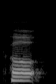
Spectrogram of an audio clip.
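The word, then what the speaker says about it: Coquelicot: it here, and every time I mess it up, and it's Coquilico. Anyways, the question is hard. Naming things is hard. It's a French word for wild poppy, and you know, most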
